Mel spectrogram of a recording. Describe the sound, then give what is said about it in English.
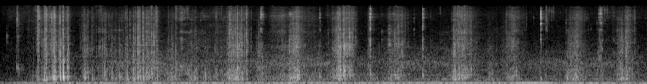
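Crunching as someone eats a corn chip topped with Taco del Diablo hot sauce, many crisp, crackly bites and chews in an uneven rhythm, fairly quiet and with no talking. “All right, Taco del Diablo. I put a little on a corn chip again.”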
